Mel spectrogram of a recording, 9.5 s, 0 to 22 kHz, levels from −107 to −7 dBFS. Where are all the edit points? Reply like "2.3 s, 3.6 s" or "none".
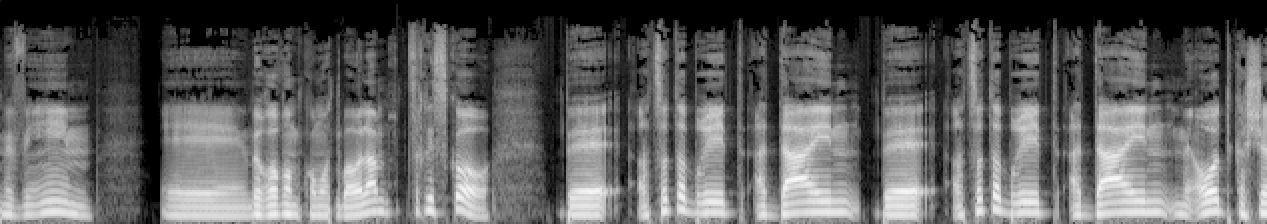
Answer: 1.9 s, 2.5 s, 6.4 s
